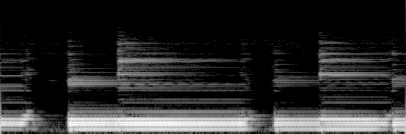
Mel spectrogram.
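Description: The open G string of a bass guitar plucked while tuning, two sustained low notes ringing out one after the other, clear and close with no voices.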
